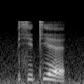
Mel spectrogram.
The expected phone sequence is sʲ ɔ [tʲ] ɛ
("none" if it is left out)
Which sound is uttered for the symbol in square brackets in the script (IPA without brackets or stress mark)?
tʲ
